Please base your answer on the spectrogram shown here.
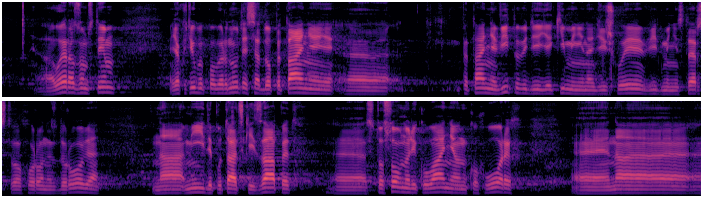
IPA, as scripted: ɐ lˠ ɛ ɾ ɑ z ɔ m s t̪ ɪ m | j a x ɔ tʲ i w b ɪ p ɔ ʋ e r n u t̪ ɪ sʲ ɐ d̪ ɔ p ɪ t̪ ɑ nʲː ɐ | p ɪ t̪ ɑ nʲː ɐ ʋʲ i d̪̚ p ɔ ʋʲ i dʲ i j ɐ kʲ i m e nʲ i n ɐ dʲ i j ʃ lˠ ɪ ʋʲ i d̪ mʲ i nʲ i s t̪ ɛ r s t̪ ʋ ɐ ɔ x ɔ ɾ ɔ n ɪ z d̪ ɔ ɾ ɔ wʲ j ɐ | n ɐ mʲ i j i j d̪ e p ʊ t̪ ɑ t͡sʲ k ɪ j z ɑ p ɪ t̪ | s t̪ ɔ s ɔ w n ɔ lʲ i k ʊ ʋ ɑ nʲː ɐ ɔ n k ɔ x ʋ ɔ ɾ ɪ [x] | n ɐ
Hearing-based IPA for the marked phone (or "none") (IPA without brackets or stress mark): x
